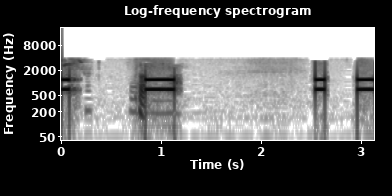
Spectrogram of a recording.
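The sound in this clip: Telephone keypad tones: several short, clear electronic beeps from buttons pressed on a phone, spaced irregularly with silent gaps between them.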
